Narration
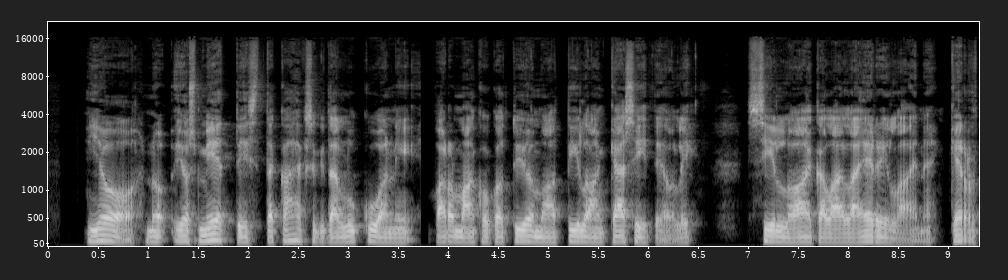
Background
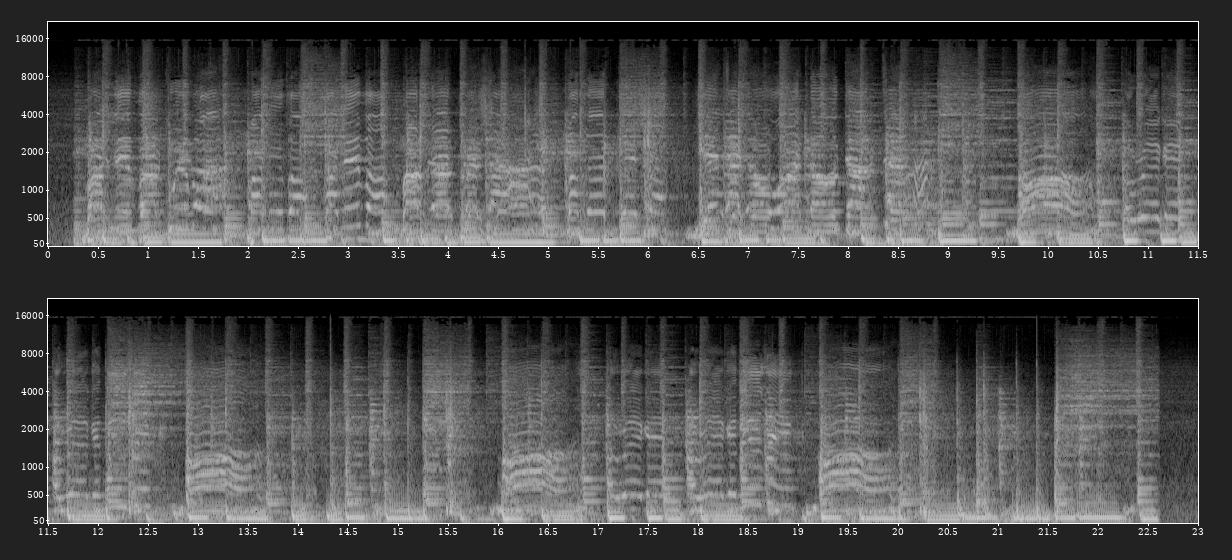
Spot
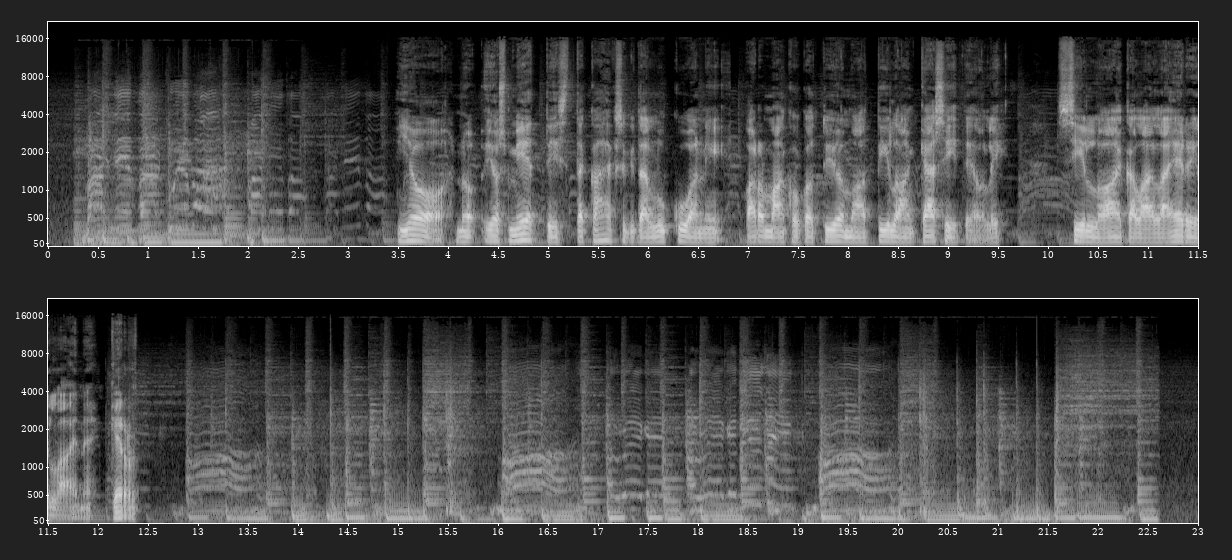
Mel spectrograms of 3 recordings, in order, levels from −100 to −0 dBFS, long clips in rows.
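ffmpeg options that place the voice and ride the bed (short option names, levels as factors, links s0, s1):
-filter_complex "[0:a]adelay=3100,volume=1.33[s0];[1:a]volume=4.22,afade=t=out:st=1.91:d=0.71:silence=0.125893,afade=t=in:st=12.53:d=1.42:silence=0.141254[s1];[s0][s1]amix=inputs=2:normalize=0"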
